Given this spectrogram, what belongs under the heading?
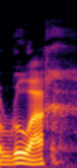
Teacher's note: The Hebrew word for ruach ends in that Hebrew letter het, which most English speaking people find it so hard to pronounce. Het is a kind of continuous, outgoing guttural breath.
